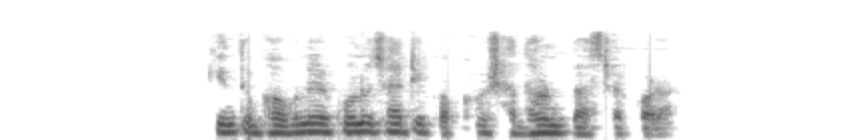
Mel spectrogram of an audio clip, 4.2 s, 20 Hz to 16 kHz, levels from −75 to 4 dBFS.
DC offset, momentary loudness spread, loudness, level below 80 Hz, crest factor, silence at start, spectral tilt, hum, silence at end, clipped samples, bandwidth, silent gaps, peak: under 0.1%; 9 LU; -28 LUFS; -62 dBFS; 18 dB; 1.1 s; -6 dB/octave; none; 0.9 s; under 0.1%; 7.8 kHz; none; -12 dBFS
